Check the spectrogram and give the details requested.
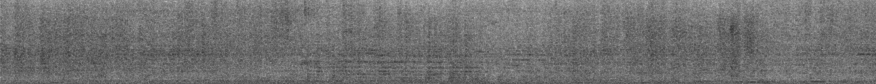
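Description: Freight train cars rolling past: a steady loud rumble and rattle of steel wheels on rail with clickety-clack, and a faint high squeal of wheels around the middle.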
